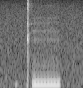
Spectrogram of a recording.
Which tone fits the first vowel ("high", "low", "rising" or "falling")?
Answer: high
